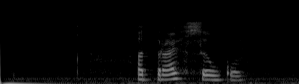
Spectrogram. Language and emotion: Russian, neutral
